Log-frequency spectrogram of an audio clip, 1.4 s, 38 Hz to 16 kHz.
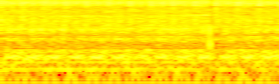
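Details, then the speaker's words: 2006 Nissan pickup after replacing the worn rear driveshaft universal joints, rear wheel jacked up and spinning in gear: even, smooth hum with no clunk or squeak; the road noise from the rear is gone and the driveline is normal. "Gracias a Dios un trabajo más realizado como pueden escuchar ya no hay ningún ruido"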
